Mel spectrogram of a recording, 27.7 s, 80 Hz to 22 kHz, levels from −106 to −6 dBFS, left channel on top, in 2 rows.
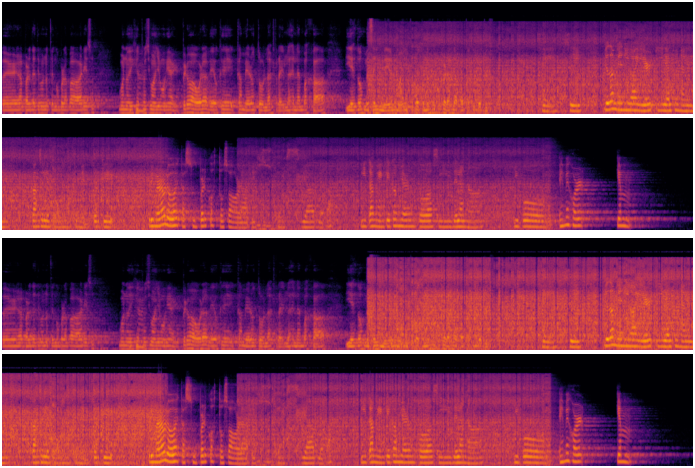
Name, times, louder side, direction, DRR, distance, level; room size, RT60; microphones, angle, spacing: voice 1, 0.0-1.8 2.3-6.5 6.9-9.8 18.9-19.3, left 1 dB, 40° left, 7 dB, 1.3 m, -40 dB
sound 1, 7.3-17.2 18.5-24.8, right 5 dB, 70° right, 1.0 m, -38 dB
voice 2, 10.7-14.0 14.4-16.1 16.8-23.5 24.1-25.5 26.1-26.4, right 1 dB, 20° right, 10 dB, 0.5 m, -35 dB
19.5 x 18.0 x 8.8 m, 2.1 s
head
